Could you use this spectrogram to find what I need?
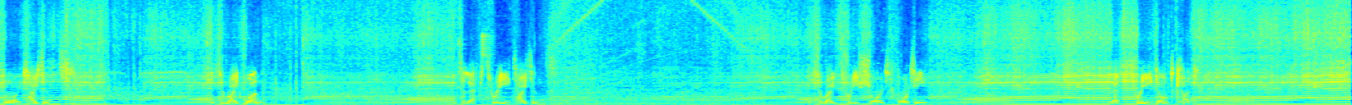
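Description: A rally car engine roars and revs up and down as gears shift.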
